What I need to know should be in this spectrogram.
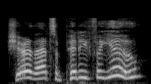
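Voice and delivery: loud, high, breezy threat; cheery American, voice lifted; cheerful. A narrator's reading. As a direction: dismiss him cheerfully. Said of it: "said Julius cheerfully".

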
